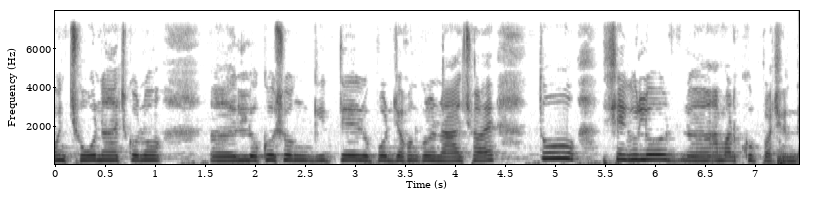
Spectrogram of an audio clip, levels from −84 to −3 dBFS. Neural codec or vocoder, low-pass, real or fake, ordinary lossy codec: none; 7.2 kHz; real; none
